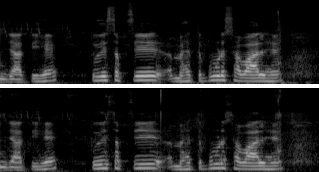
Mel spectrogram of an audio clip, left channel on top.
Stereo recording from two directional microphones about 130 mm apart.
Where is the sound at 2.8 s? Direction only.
Centre (ahead or behind).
